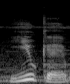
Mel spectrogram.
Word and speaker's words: Yunque: rainforest the tyo Indians gave it the name UK we spell it y UK e which means sacred land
